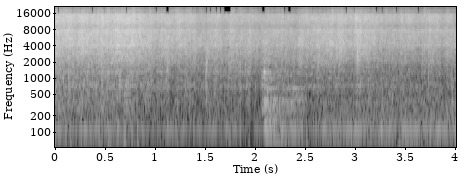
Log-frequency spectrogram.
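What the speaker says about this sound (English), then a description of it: "coconut oil has a higher temperature as for when it starts to fry" Food sizzles and crackles steadily as it fries in hot coconut oil, a continuous close hiss with no voices.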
